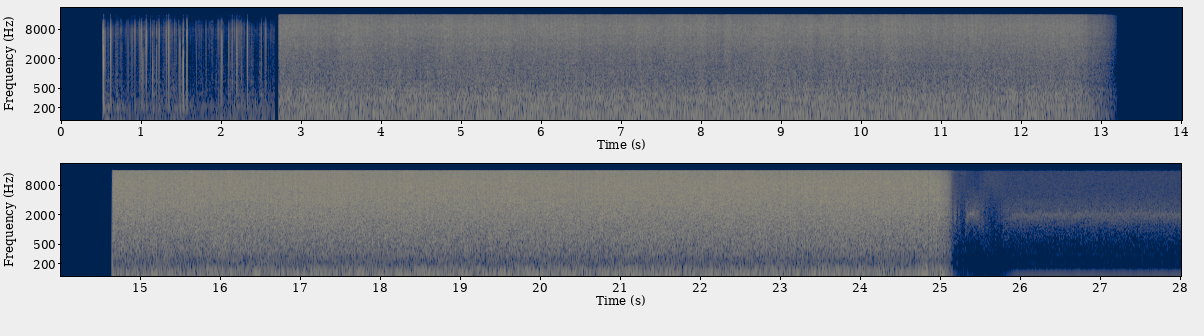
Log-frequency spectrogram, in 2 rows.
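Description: A run of white-noise tracks. About half a second in there are two seconds of crackly static full of clicks, then an even hiss. About 13 seconds in the sound cuts to silence for a second and a half, then a louder, brighter hiss follows. A few seconds before the end this drops to a quiet low hum with faint hiss.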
